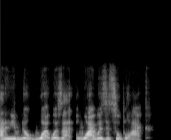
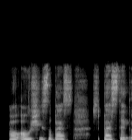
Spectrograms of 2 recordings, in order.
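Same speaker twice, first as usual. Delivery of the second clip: fake-sounding, phony gushing praise; 3 semitones higher, 6 dB quieter than usual. Retelling how a man talked about her: mocking fake-sounding praise. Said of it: "it was so fake".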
